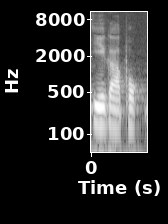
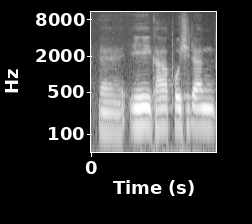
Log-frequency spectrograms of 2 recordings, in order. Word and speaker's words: 이가봇: 그래서 발음을 잘못하면 이가복 이렇게 들리는데, 이가봇이란 그 의미는, 이는 히브리어로 엘이라는 의미인데, 어디에, 어떻게, 무슨 일인가 하는 그 질문형입니다.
